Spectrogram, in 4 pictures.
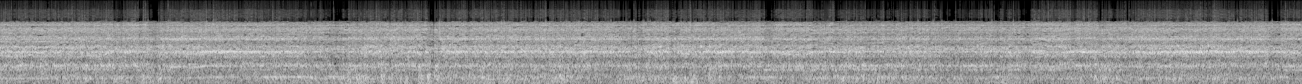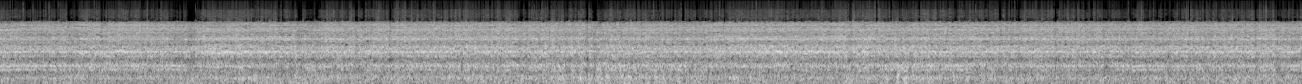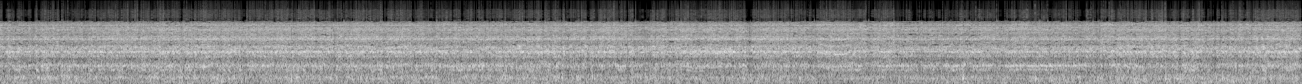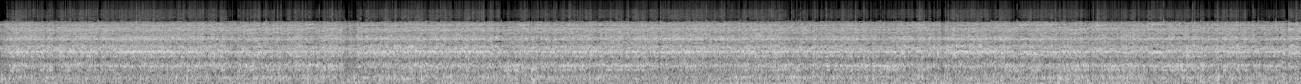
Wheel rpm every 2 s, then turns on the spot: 220, 230, 230, 230, 230, 230, 230, 230, 230, 230, 220, 230, 240, 240, 230, 230, 230, 230, 230, 230, 230, 230, 230, 230, 220, 230.
none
